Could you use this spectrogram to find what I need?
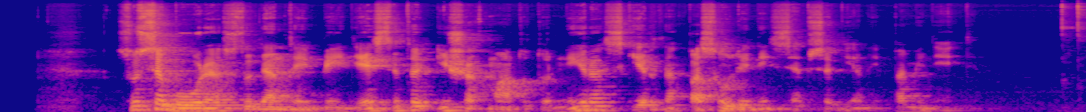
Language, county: Lithuanian, Vilnius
